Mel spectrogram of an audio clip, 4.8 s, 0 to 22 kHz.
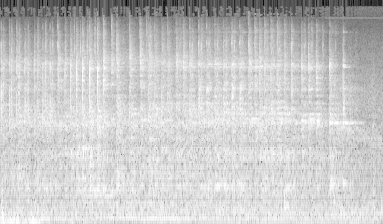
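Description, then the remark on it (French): A stick is dragged along city railings, recorded in London in 2004, producing a rapid, steady stream of rattling clicks, with a faint hum of street noise underneath and no voices. “En arrivant à une nouvelle ville, ramassez un bâton, passez-le sur son architecture et écoutez la musique de la ville.”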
